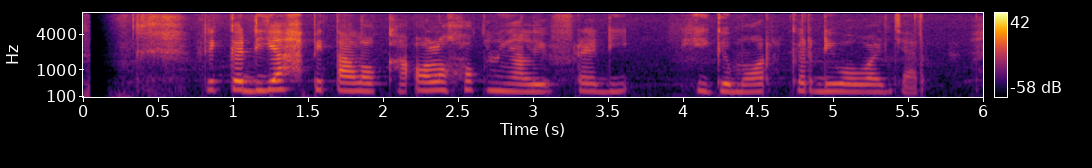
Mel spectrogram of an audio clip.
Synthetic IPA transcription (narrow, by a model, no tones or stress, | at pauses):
rikədiahpit̪alɔkaʔɔlɔhɔk̚niŋalifɾɛdi | hiɡəmɔrkɨrdiwawaɲt͡ʃa̰r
